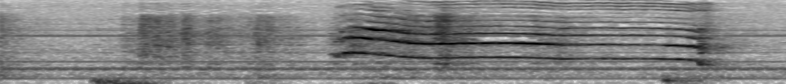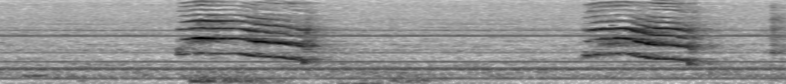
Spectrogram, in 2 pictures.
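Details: Domestic cat meowing while using the litter box in a small room; one long drawn-out wavering meow followed by two shorter falling meows, with scratching sounds between calls and a faint steady hum.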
